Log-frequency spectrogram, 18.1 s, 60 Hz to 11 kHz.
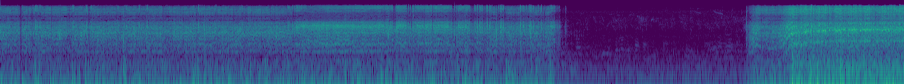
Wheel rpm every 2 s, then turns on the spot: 60, 60, 60, 60, 60, 50, 0, 20, 180.
none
